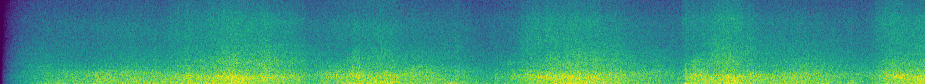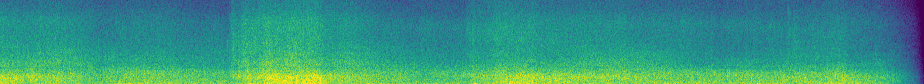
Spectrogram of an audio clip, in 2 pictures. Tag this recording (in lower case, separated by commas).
water, ocean, surf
